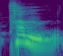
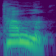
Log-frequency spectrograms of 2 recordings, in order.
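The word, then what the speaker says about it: thumb: थंब, जबकि इसका उच्चारण क्या होता है? थम। थम, म बी साइलेंट है।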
